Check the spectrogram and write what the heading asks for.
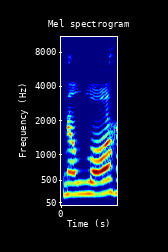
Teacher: युखादिऊन अल्लाह, इस तरीके से, न अल्लाह, अल्लाह के नाम से पहले ज़बर है, अल्लाह के नाम का लाम اسم جلالہ کہلاتا ہے یہ، چونکہ اللہ کا نام ہے تو اس کو ہم موٹا پڑھیں گے، لیکن ہا کو موٹا نہیں پڑھیں گے، لاسٹ والا ہا باریک ہی رہے گا اور ایک حرکت ہی رہے گا، زیادہ کھینچیں گے بھی نہیں۔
